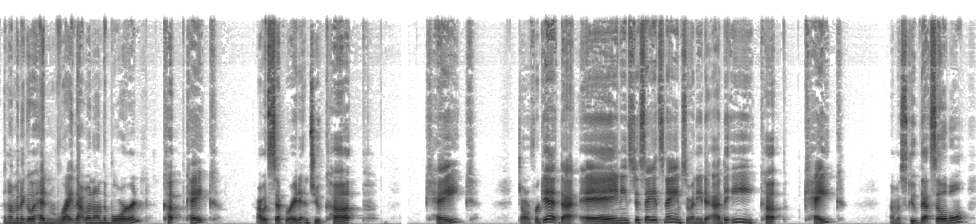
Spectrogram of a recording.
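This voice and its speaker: A woman teaching a phonics lesson, sounding out letters and syllables in a deliberate, encouraging way. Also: medium pitch, fairly bright tone.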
